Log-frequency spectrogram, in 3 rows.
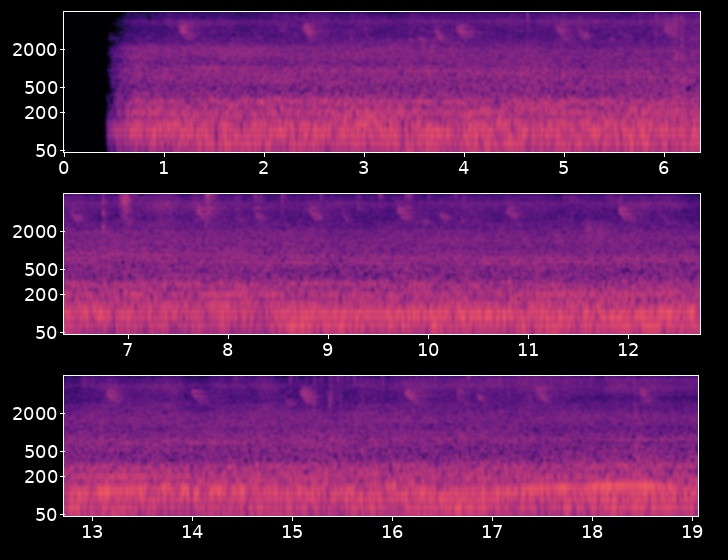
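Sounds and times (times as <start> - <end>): small birds chirping: 0.5 - 19.0.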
